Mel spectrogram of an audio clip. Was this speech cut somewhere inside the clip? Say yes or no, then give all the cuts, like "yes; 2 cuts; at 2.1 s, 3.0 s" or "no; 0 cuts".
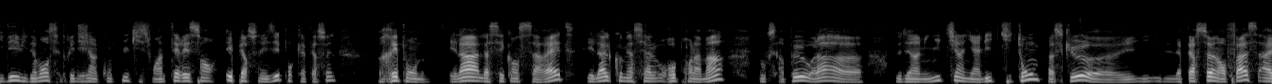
no; 0 cuts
